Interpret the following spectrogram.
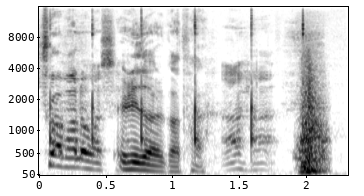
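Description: Orange ping-pong ball bouncing on a flat wooden paddle: a string of light taps, heard over a man's voice in the first half.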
